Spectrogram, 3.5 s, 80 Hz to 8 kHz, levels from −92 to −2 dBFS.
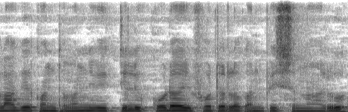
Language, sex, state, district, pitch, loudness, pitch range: Telugu, male, Andhra Pradesh, Sri Satya Sai, 100 Hz, -17 LUFS, 100-105 Hz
